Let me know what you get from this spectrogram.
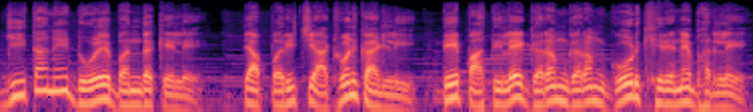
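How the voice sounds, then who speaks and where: Lively male children's storyteller. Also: medium pitch, normal speed, soft background music. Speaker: storyteller narrator. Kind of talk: scripted children's story narration.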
